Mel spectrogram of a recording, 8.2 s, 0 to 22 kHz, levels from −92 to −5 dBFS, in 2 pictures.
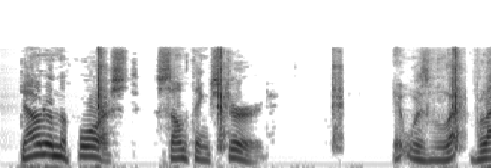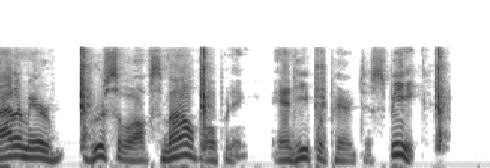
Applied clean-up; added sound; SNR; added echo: classical method spectral subtraction.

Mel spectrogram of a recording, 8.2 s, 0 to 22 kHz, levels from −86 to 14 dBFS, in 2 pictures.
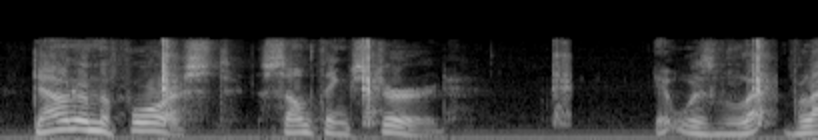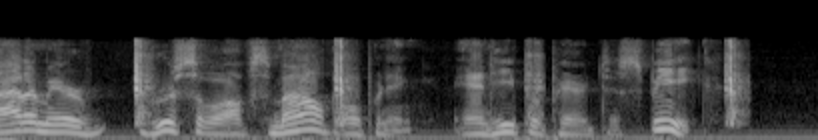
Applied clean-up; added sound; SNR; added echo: none; Tick-tock; 6 dB; none.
